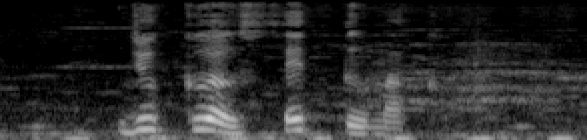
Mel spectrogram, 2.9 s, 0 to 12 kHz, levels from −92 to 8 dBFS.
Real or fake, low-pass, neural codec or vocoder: real; 10.8 kHz; none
